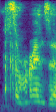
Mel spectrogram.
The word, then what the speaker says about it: Lorenzo: thank you thank you lorenzo i believe that's how you pronounce it is it a arenza yeah it's lorenzo my name came from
